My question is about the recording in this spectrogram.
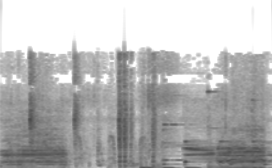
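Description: A cow mooing twice: one long call in the first second and another starting near the end, over background music.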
